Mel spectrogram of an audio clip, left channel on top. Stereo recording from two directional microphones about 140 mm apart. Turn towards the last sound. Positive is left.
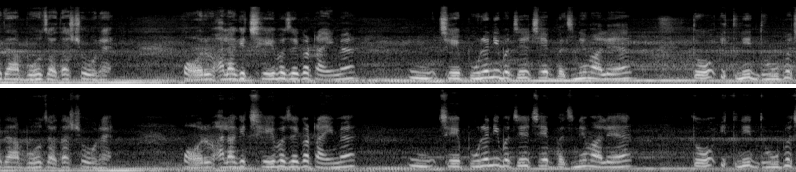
turn(degrees=-5)  # may be behind; listen again after turning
